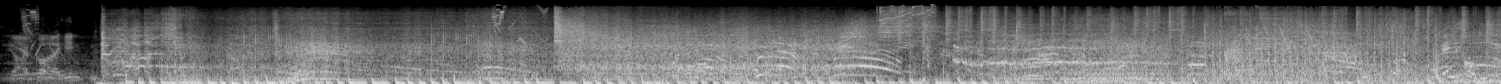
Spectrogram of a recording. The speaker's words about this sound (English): It got it got too far, but Tomorrow Never Dies, 1997. We had the remote control driving car.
